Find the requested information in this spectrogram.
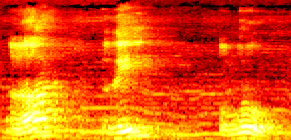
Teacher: Tidak termasuk huruf hamas, jadi tidak boleh ada udara yang mengalir. Kalau udara sudah mengalir, berarti sudah dekat kepada huruf kha. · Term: huruf gha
